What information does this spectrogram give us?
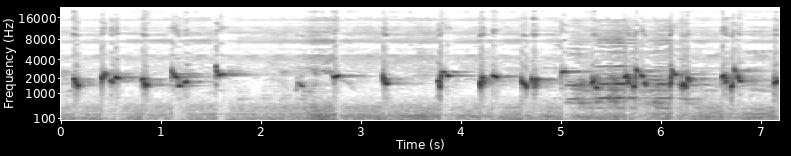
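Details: Sooty-headed bulbul recorded in cool open natural surroundings, giving bubbly whistled phrases of two to three notes repeated about every half second, then a denser jumble of overlapping notes near the end.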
